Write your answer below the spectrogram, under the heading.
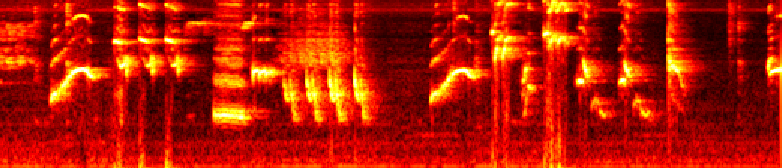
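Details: Asian pied starling, used as a model to get other starlings singing: a short burst of harsh squawks, a rattling series of descending notes, then bright whistled and chattering phrases, recorded indoors.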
